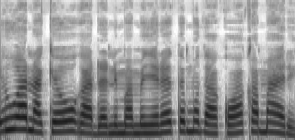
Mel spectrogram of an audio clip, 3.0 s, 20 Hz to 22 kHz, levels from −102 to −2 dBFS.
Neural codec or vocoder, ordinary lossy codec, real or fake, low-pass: none; none; real; none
